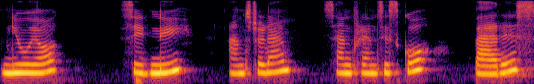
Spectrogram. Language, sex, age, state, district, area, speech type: Kannada, female, 18-30, Karnataka, Bangalore Rural, urban, spontaneous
